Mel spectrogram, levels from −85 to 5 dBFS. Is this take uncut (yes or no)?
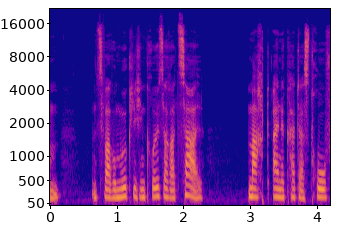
yes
